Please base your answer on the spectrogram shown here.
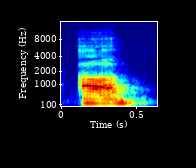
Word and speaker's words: Karuna: This is pronounced the same, but spelled differently. It's spelled with a K, Karuna, with a line over it.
